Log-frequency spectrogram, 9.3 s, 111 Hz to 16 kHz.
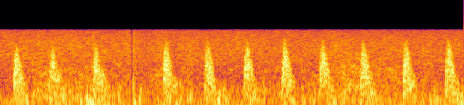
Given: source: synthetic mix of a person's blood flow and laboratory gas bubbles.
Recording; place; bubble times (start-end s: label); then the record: Doppler ultrasound of blood flow; subclavian vein
no bubbles
From the record:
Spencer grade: 0 (complete lack of bubble signals)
